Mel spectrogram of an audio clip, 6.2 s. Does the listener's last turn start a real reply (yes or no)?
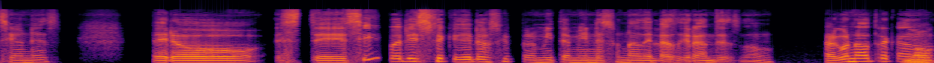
no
